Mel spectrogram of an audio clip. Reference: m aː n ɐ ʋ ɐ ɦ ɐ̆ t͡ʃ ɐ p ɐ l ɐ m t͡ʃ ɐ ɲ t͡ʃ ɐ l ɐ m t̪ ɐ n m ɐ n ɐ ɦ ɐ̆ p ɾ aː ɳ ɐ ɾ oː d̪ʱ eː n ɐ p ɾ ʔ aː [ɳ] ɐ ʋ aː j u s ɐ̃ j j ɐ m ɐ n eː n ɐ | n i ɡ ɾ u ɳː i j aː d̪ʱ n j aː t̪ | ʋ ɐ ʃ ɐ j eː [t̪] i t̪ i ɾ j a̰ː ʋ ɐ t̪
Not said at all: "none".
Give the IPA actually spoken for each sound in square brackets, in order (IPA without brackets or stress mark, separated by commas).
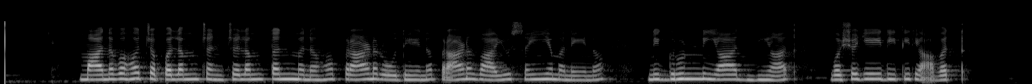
ɳ, d̪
